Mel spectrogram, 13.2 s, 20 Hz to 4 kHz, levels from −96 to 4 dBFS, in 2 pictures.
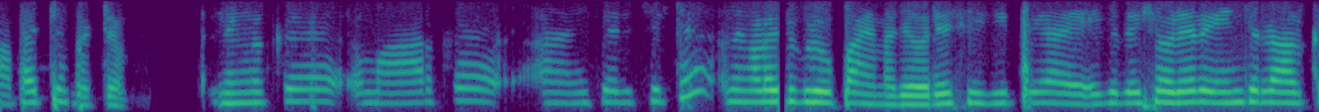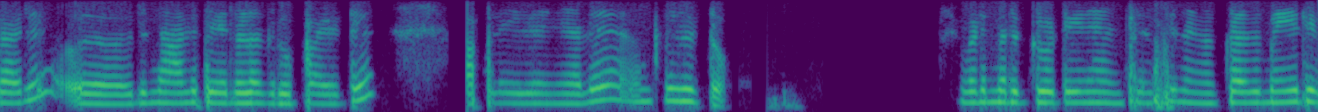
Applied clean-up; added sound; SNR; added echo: none; none; none; none.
